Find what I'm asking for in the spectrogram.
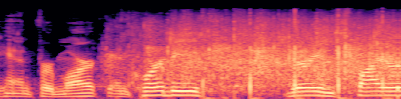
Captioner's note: applause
